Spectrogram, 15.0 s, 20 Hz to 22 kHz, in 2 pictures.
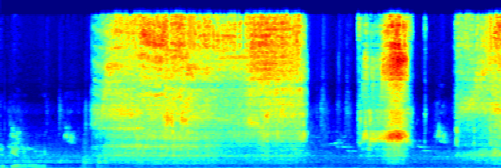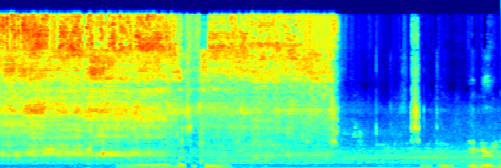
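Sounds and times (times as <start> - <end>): aerosol spray hissing: 1.4 - 4.6, 5.4 - 6.2, 6.8 - 12.7.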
